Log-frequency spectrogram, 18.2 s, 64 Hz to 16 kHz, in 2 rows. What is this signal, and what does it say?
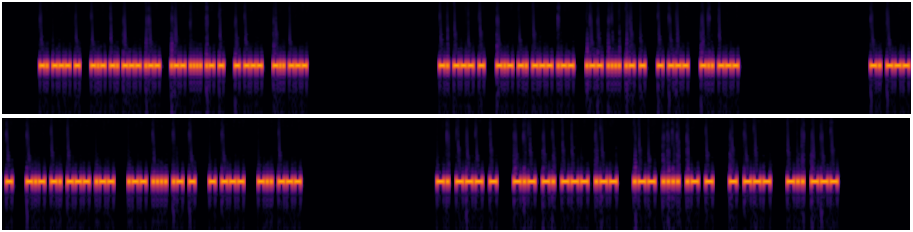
Morse code, heard as a keyed tone, about 64 wpm, 700 Hz. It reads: NOT KNOW WHAT TO DO NOT KNOW WHAT TO DO NOT KNOW WHAT TO DO NOT KNOW WHAT TO DO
